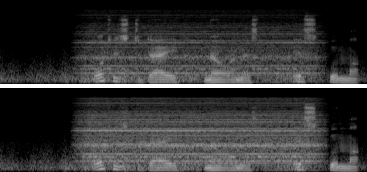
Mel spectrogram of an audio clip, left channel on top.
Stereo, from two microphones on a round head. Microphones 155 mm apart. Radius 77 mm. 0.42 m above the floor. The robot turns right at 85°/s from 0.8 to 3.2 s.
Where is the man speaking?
20° left; by 3.6 s 145° right.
